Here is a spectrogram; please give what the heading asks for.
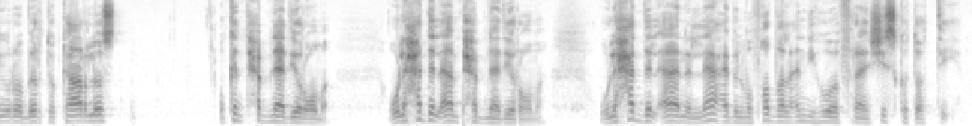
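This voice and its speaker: Rapid-fire Syrian storyteller man. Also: mid-range voice, no room sound. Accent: Syrian Arabic. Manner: lively folk-tale storytelling with repeated flourishes addressed to listeners. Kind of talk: personal story told to camera.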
